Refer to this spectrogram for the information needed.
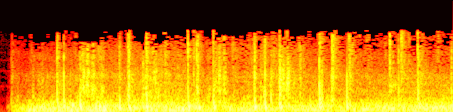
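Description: Galloping racehorse hooves pound in a rapid, irregular rhythm of sharp thuds over a constant low rumble, sustained and fairly loud throughout, during a race at the Belgrade hippodrome near Careva Ćuprija.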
